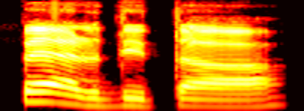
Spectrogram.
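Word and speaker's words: perdita: নেই নেসুনা পের দিতা এখানে পিই আর এর উচ্চারণ হবে প্যার যখনই আমরা ইতালিয়ান ভাষায় কাউকে বলতে চাইবো লস নেই তখন আমাদেরকে বলতে হবে নেসুনা পের দিতা কোন তথ্য নেই নেসুনা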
